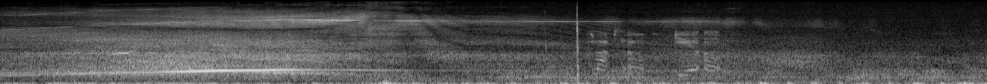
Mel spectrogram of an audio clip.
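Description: A Freewing Hawk T1 RC jet in Red Arrows livery spooling up for takeoff, a steady whooshing ducted-fan whine that swells loudly, then settles into a continuous drone as the model flies away.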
